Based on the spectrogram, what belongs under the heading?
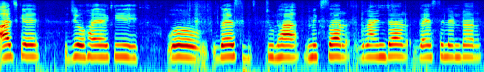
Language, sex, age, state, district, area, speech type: Hindi, female, 60+, Uttar Pradesh, Bhadohi, urban, spontaneous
